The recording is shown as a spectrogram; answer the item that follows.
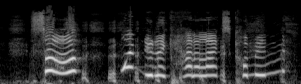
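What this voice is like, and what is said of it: Soft dainty high old lady voice. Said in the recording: “I high. Have a soft and dainty old lady voice. ... in that lady voice”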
